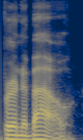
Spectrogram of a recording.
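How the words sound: It is pronounced with English-style sounds. The speaker calls it wrong. "English people um, pronounce it the Bernabeu"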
